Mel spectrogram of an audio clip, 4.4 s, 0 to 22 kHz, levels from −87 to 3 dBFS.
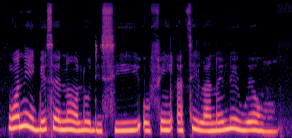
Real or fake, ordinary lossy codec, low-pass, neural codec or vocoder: real; none; 19.8 kHz; none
